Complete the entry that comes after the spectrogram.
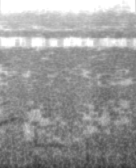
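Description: Strong storm surf from Tropical Storm Dalila pounds the Acapulco coast at Revolcadero Beach, a steady loud roar of breaking waves mixed with heavy wind buffeting the microphone.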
